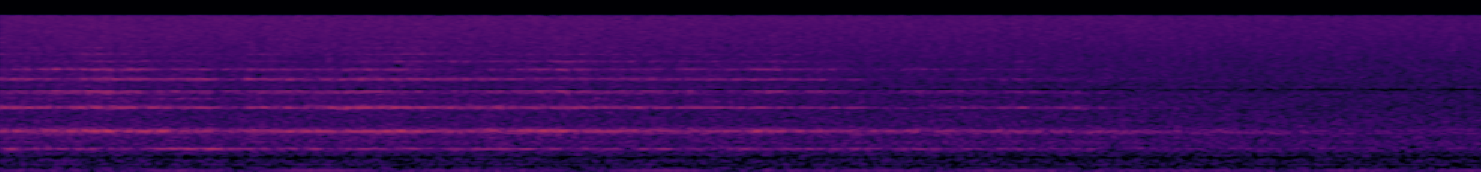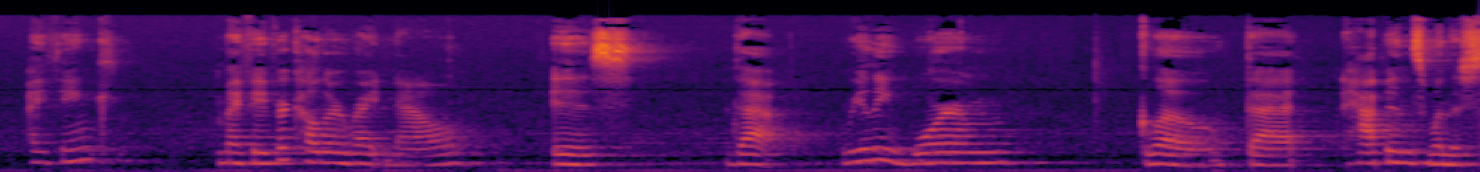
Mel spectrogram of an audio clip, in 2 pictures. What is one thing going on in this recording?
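A string quartet plays, holding a long quiet note before breaking into loud, lively phrases in a roomy space.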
